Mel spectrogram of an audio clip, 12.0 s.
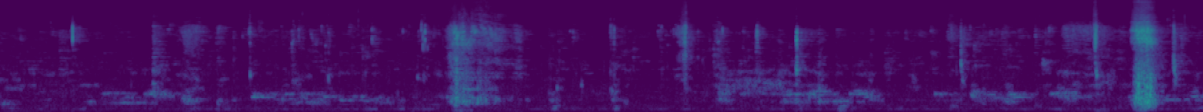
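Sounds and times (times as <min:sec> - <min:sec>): close chewing with mouth smacks: 0:02.2 - 0:08.2.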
